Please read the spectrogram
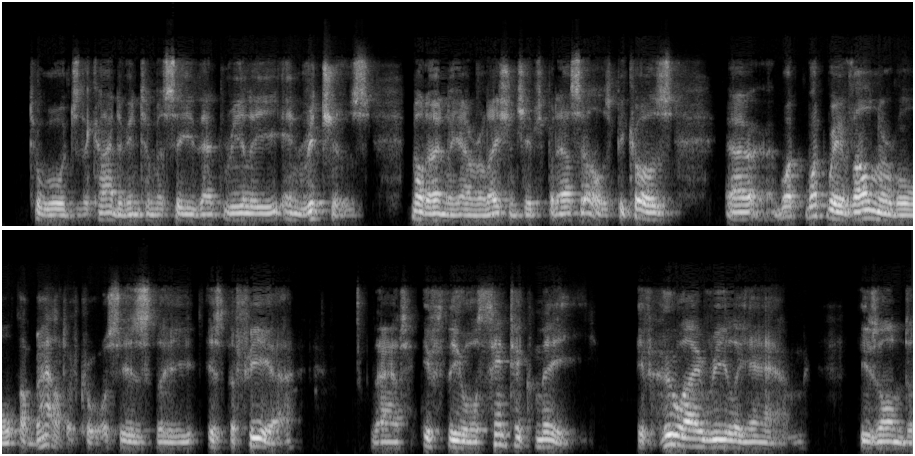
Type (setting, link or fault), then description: link, video call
